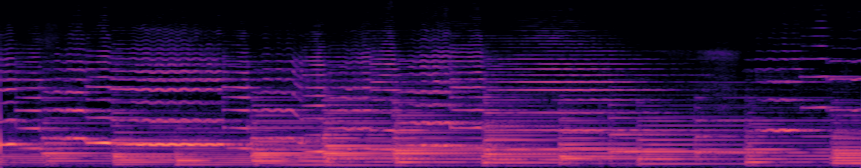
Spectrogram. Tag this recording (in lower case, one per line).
violin
musical instrument
music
